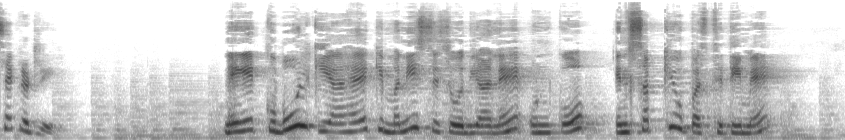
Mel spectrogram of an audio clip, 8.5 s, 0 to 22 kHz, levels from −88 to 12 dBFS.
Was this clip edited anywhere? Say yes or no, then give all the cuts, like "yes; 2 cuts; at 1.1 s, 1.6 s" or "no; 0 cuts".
no; 0 cuts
